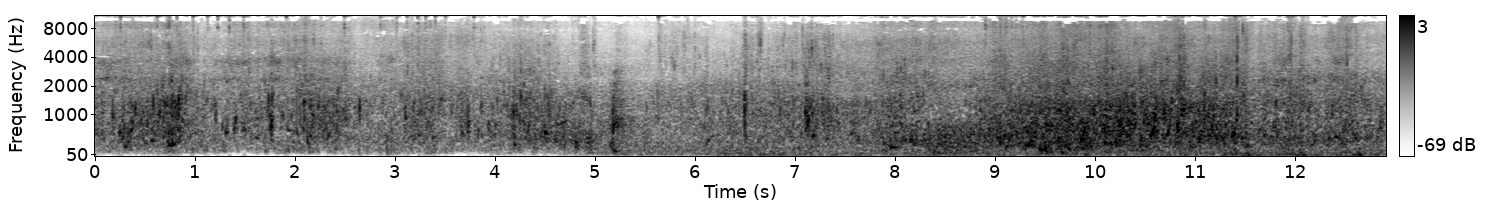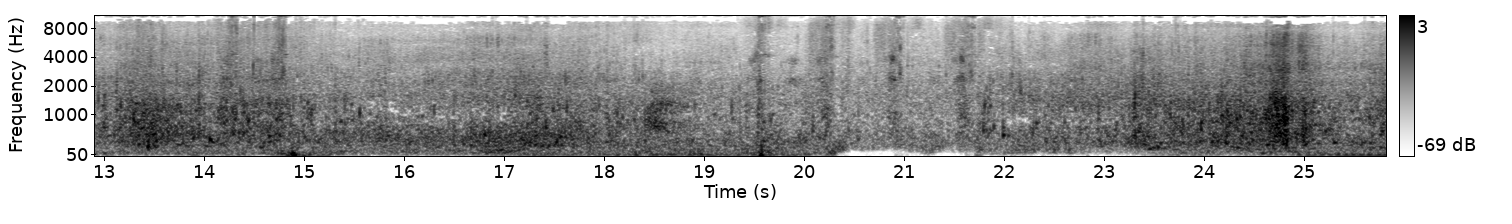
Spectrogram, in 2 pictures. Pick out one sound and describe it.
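Waves lap and splash nearby.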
